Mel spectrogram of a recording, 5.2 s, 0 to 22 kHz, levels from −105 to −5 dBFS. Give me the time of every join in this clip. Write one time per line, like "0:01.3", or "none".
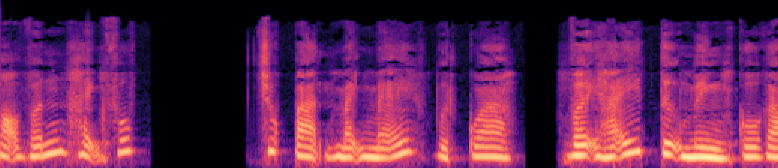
0:03.7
